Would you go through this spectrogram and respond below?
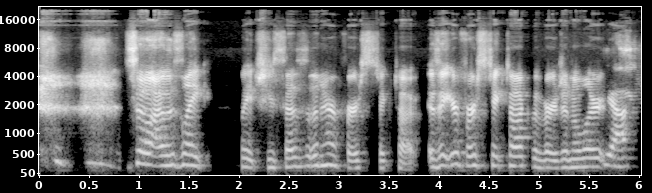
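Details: Adult woman; no speech disorder.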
